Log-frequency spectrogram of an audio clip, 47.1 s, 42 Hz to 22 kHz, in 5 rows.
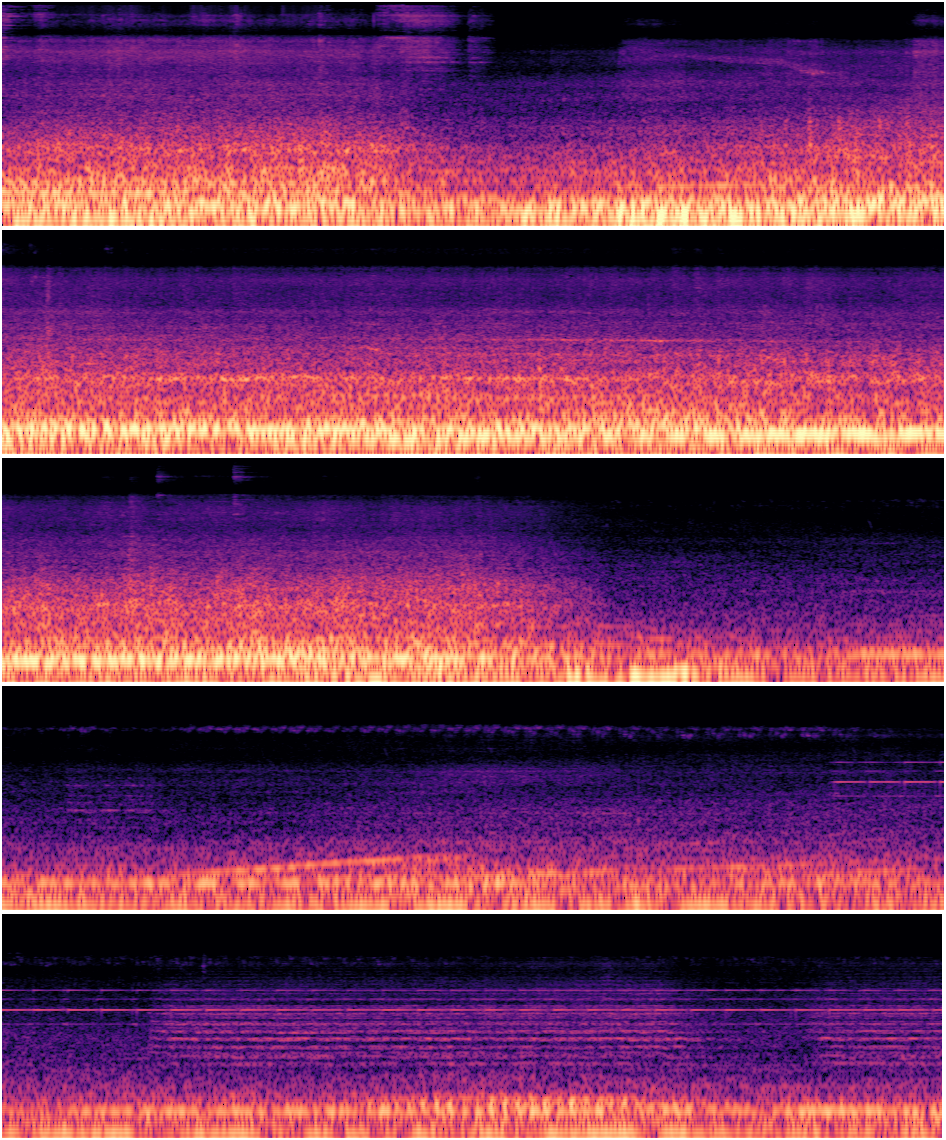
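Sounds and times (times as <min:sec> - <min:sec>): diesel locomotive engine rumbling: 0:00.0 - 0:47.0
train air horn: 0:28.9 - 0:30.0, 0:39.0 - 0:47.0.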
